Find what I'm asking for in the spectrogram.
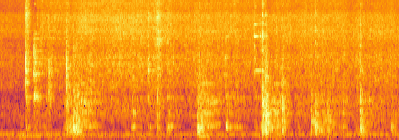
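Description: Soaked ingredient dropped into hot tempering oil for a rustic ridge gourd curry, giving a soft, steady crackling sizzle with several sharp spatters and stirring scrapes, fairly quiet and without talk.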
